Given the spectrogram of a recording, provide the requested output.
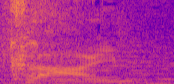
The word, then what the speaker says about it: climb: So we can pronounce like this: come, bomb, thumb, climb, tomb, crumb and lamb. So here B is silent.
